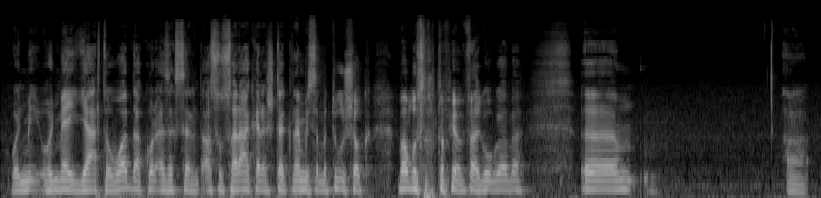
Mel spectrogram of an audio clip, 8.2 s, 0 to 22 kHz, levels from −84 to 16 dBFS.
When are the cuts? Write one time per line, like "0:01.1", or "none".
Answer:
none

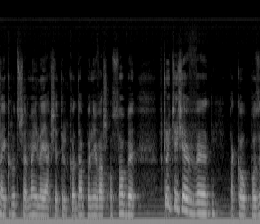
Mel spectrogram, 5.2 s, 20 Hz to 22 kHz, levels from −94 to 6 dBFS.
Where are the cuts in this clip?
none

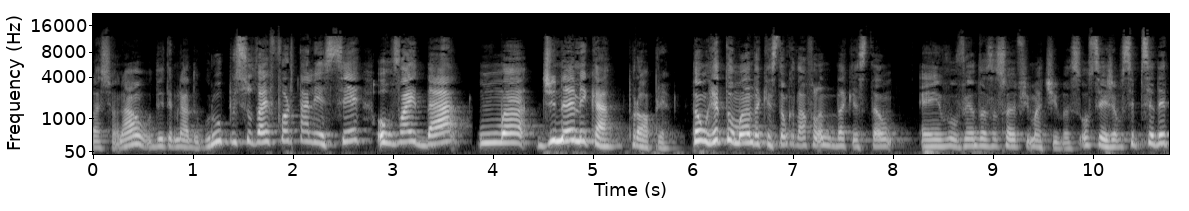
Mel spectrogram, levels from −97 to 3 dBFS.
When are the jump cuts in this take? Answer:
0:02.8
0:03.8
0:05.9

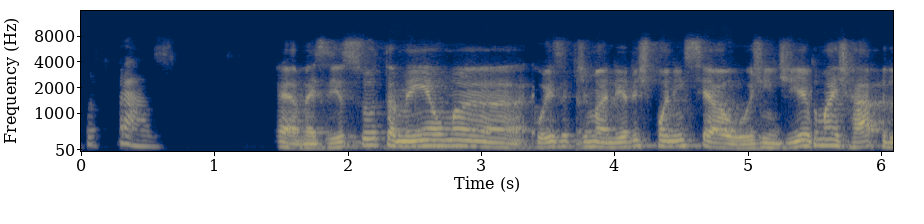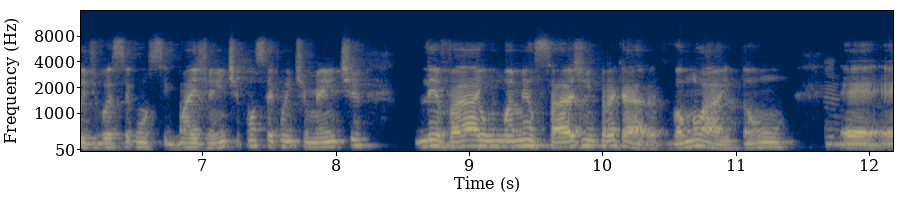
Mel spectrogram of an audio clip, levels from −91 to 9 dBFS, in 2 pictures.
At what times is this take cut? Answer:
0:03.4
0:03.7
0:05.5
0:06.8
0:09.1
0:10.1

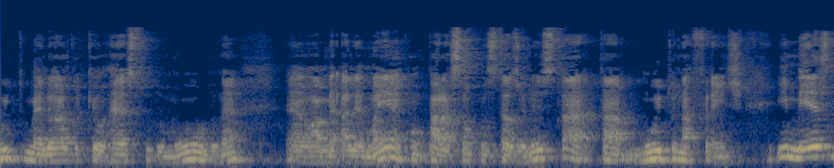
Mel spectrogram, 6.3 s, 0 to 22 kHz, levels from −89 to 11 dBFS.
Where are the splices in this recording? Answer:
none

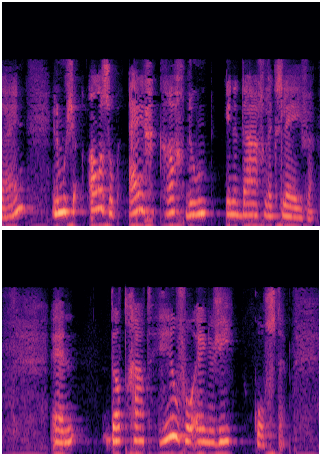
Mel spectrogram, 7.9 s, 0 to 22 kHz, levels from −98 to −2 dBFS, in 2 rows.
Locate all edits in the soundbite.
none

